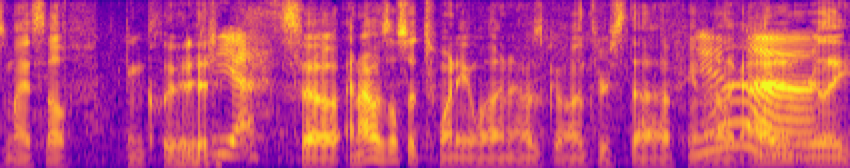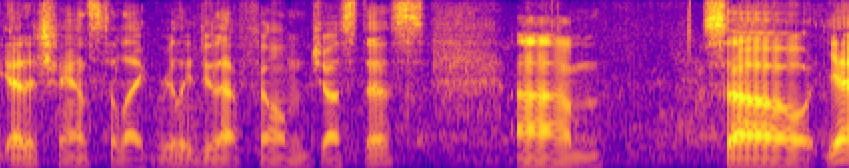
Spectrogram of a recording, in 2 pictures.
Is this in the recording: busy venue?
yes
